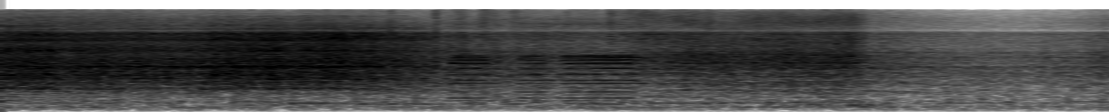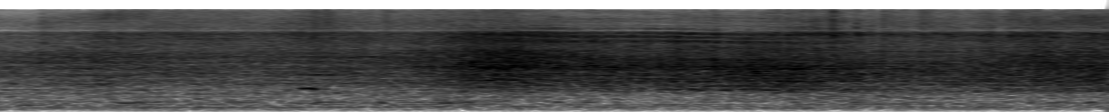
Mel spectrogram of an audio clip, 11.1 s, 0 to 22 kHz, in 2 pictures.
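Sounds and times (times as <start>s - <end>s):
diesel engine working hard: 0.0s - 11.0s
car horn: 2.1s - 3.4s.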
